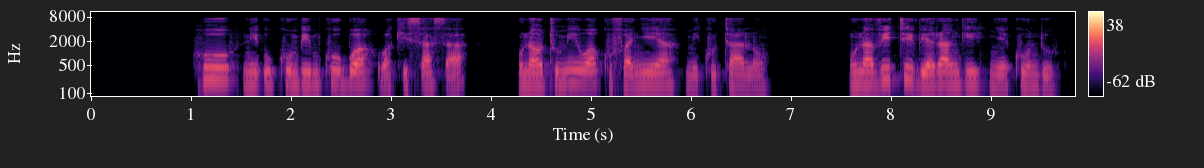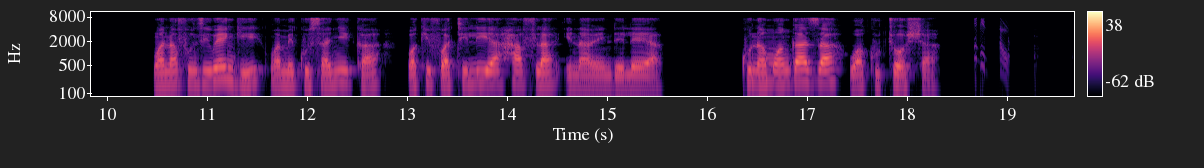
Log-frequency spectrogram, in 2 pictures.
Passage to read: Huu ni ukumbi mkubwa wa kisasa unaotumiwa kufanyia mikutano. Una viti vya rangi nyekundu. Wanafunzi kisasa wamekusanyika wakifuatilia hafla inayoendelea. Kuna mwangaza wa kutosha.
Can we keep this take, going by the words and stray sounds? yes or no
no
